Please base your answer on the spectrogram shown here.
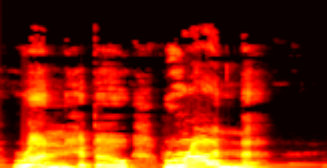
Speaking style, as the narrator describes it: Kyo laughed his jolly guck-guck-guck-guck-guck-guck

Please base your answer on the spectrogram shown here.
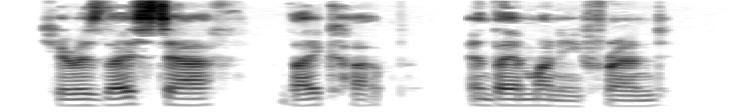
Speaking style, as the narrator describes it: he said calmly

